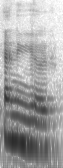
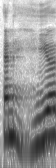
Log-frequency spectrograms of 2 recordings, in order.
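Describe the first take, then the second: First: The second word begins with a vowel sound. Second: The second word begins with an h sound. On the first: The speaker calls it right. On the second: The speaker calls it wrong.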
